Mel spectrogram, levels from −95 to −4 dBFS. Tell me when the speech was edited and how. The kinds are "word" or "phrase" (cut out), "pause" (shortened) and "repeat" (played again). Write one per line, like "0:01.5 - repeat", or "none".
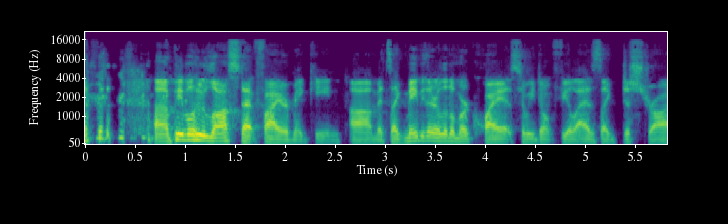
0:02.6 - pause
